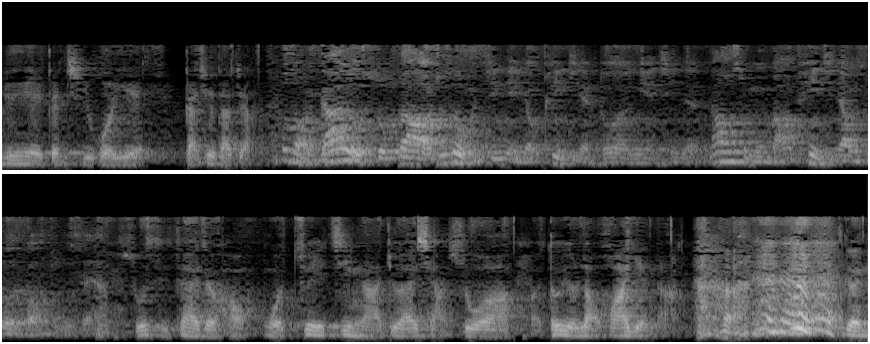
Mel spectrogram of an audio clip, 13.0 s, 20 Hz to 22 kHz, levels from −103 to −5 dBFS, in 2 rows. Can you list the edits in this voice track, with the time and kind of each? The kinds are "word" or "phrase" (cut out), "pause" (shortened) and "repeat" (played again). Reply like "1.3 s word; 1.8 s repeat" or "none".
2.0 s pause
